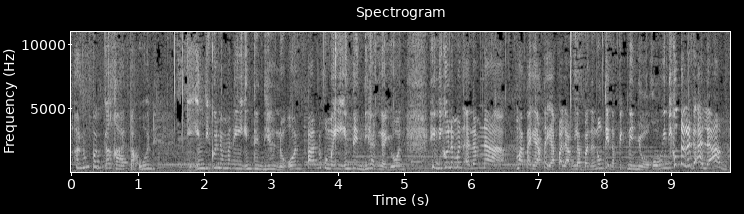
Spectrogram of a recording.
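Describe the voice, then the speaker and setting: High-voiced, frightened young vlogger. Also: female voice, animated, brisk, music in the background. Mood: pleading. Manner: breathless, pleading, panicky. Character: frightened young woman travel vlogger haunted by a curse. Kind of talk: radio drama acting.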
